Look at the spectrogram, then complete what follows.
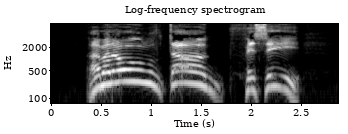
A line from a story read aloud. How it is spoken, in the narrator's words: bellowed from the lower deck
